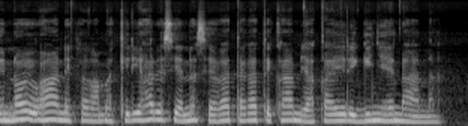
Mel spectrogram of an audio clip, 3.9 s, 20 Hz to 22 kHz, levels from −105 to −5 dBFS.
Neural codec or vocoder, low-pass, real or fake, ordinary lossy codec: vocoder, 44.1 kHz, 128 mel bands, Pupu-Vocoder; none; fake; none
